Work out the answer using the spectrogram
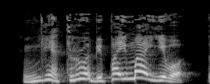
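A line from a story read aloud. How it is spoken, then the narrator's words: Shouting. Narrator (Russian): закричала Диана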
